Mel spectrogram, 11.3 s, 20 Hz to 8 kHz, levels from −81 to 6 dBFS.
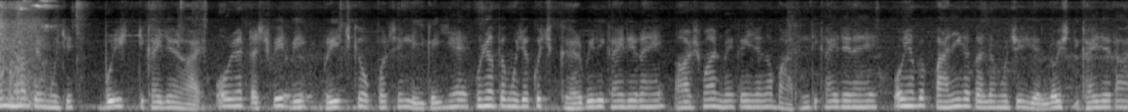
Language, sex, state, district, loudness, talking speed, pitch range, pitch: Hindi, male, Chhattisgarh, Kabirdham, -20 LUFS, 275 wpm, 155-175 Hz, 160 Hz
